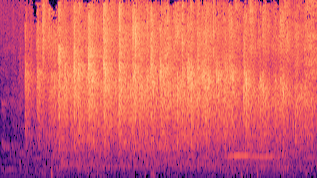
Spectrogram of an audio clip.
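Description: Audience applause for the women, asked of the men, starts abruptly and continues steadily, a dense wash of many hands clapping at an even, sustained loudness with a faint brief tone partway through.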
